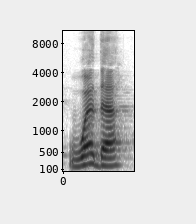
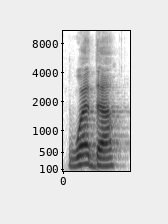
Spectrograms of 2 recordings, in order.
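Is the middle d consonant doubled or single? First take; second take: single; single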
